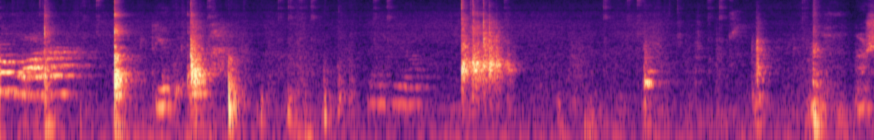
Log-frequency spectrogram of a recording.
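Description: Children's voices in short, partly distant snatches, with a few sharp knocks and clicks of small objects handled on a table; the loudest knock comes about a second in.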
